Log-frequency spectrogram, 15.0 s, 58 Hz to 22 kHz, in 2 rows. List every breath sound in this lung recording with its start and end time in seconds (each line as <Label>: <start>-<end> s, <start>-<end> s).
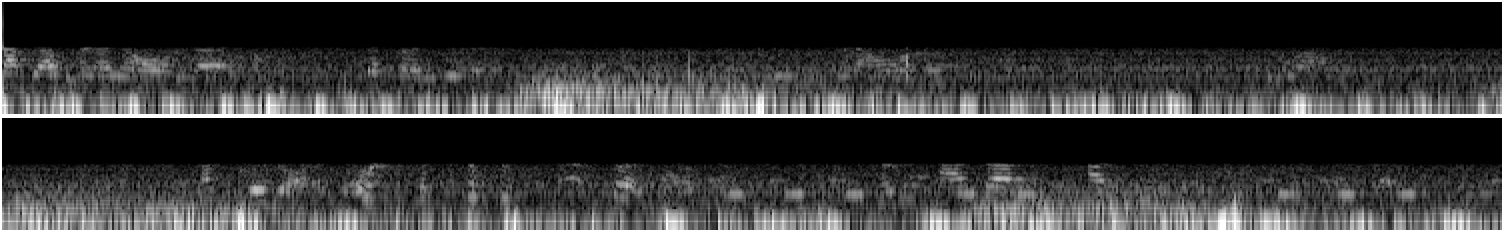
Inhalation: 2.44-3.94 s, 7.33-8.81 s, 12.37-13.64 s
Exhalation: 3.94-4.63 s, 8.81-9.39 s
